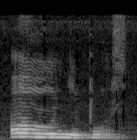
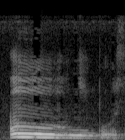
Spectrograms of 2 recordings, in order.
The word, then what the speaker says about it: ônibus: Então, nesse caso aqui tem âncora, ônibus, ônibus, ó. A sílaba aqui, no caso, é só o O, tá? Ele fica sozinho.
